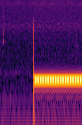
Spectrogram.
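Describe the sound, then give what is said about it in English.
After a moment of near silence, a click gives way to a loud, steady telephone ringing tone that holds without a break to the end, like a call waiting to be picked up. “It's ringing. That's a good sign.”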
